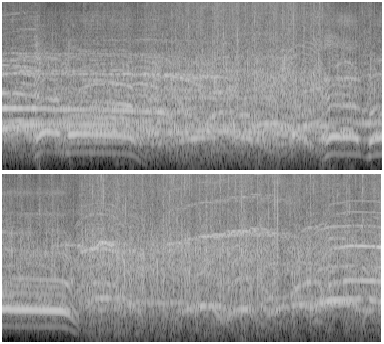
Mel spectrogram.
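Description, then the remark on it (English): A studio audience applauds ironically, loudly and steadily for several seconds, a dense wash of clapping with a few whoops and cheering shouts rising over it. “But then, by the way, I just want to point out to the audience at home, they are applauding ironically.”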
